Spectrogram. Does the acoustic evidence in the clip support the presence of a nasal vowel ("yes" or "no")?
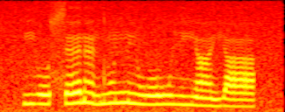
yes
